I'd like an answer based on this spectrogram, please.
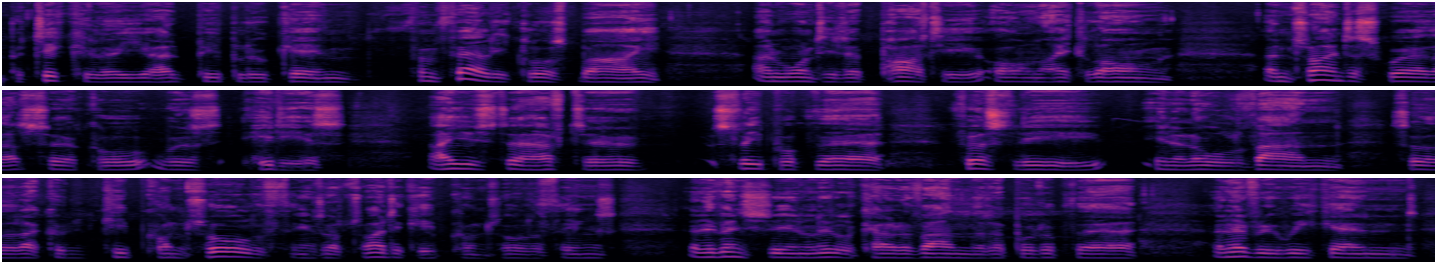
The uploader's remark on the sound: We don the Countrystride shorts for a balmy trip west into sylvan Eskdale. As we set out from the handsome farmhouse at Fisherground. Reflecting as we walk. We reach St Catherine's Church.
